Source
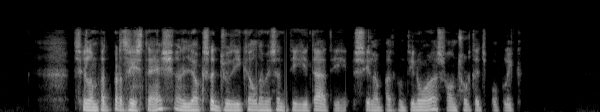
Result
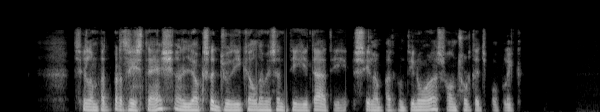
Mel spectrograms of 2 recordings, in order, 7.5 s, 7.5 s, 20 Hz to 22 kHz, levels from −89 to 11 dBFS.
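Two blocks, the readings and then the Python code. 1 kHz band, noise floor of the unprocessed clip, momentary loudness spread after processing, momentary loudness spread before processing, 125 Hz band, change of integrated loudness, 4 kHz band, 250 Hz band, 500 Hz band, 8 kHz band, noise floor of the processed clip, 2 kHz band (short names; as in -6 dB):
+2.5 dB, under -85 dBFS, 10 LU, 11 LU, +3.0 dB, +2.5 dB, +3.5 dB, +3.0 dB, +2.5 dB, n/a, under -85 dBFS, +3.0 dB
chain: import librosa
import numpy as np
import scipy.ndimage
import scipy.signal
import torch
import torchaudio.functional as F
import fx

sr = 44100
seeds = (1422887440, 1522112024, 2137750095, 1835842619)

p1 = fx.fade_in_head(x, sr, length_s=1.91)
p2 = fx.level_steps(p1, sr, step_db=13)
y = p1 + (p2 * librosa.db_to_amplitude(0.0))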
